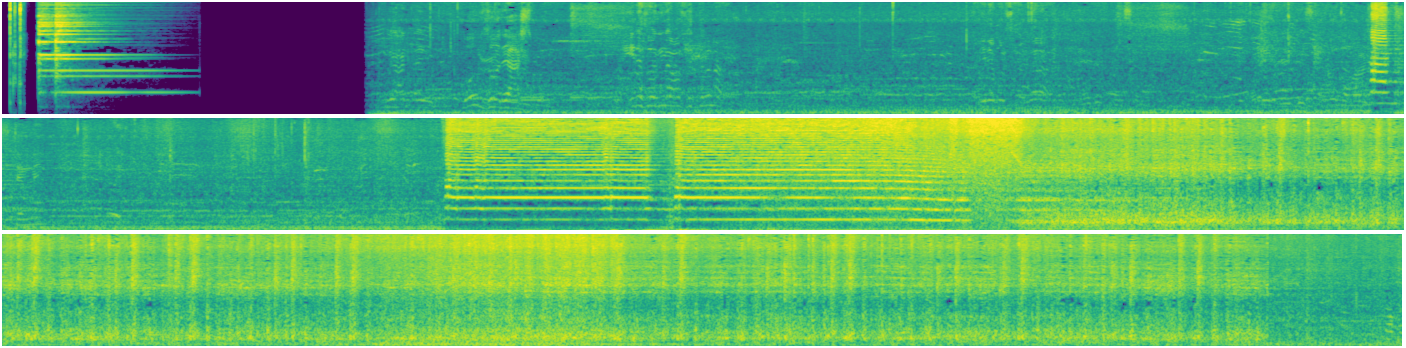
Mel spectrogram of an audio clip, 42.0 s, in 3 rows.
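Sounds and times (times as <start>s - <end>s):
locomotive horn blasts: 13.7s - 14.2s, 18.4s - 25.5s
train wheels clickety-clack: 22.0s - 41.7s.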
